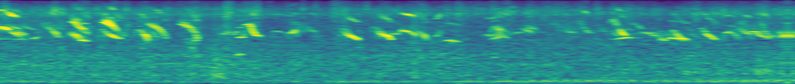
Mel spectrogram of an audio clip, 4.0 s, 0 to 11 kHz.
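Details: Young chicks of Buff Orpington, Black Australorp and Americana breeds outdoors in the open air in 2010, peeping constantly with many high, short, rising and falling chirps overlapping from several birds, with a faint low hum underneath.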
